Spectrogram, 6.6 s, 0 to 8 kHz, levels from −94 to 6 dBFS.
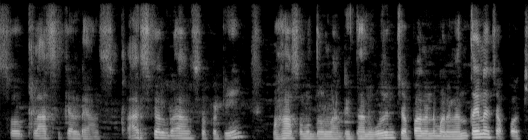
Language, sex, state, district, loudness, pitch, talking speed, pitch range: Telugu, male, Andhra Pradesh, Guntur, -29 LUFS, 130 Hz, 120 wpm, 125-140 Hz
